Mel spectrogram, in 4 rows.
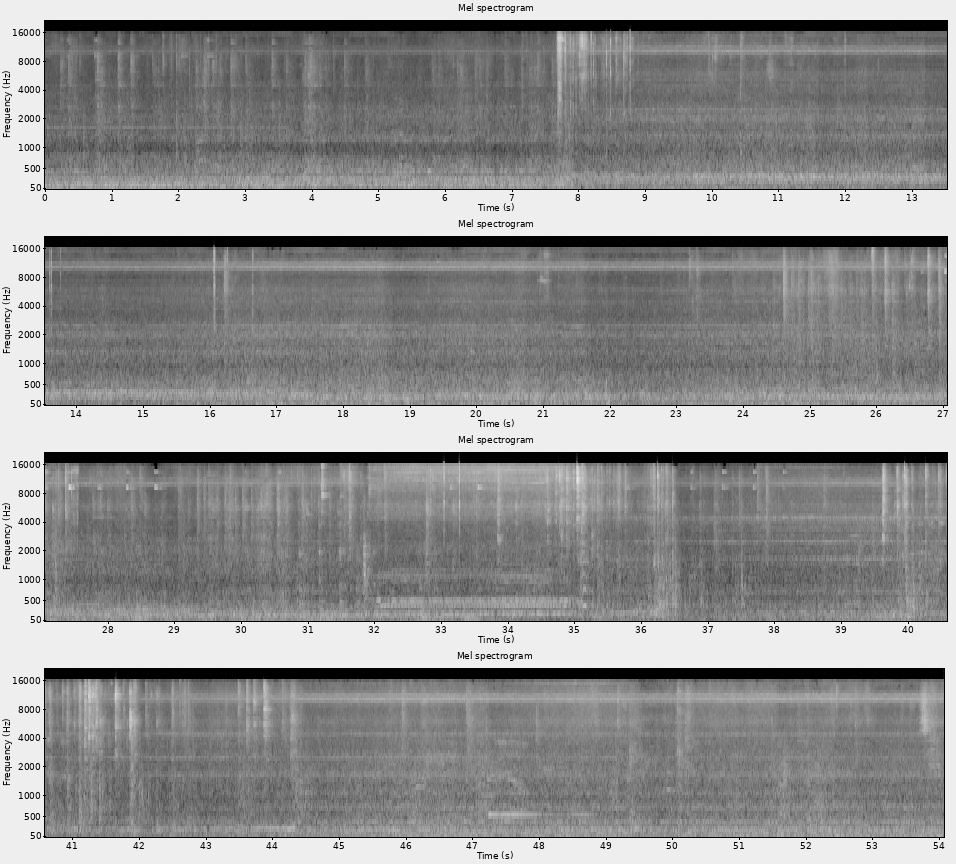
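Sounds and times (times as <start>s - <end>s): tram wheels rumbling on rails: 0.0s - 54.0s
electric motor hum: 32.0s - 35.0s.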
